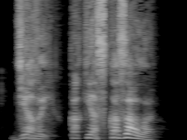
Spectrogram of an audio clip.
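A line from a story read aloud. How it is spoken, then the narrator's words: Whispered. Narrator (Russian): шепнула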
